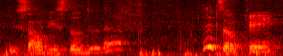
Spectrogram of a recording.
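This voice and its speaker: A reader talking gently to children, reading a picture book aloud and asking them questions. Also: mid-range voice, huge pitch swings, normal speed. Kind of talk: read-aloud for kids. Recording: roomy echo with faint noise.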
